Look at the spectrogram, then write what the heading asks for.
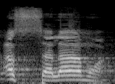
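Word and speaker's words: السلام: হল না এটা মানে সালামের আসল উচ্চারণ হল নাউনি আসসালামু হামজা আসসালামু উচ্চারণ করাইতেন আর কি আমরাও মসক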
